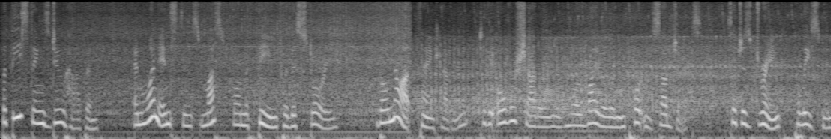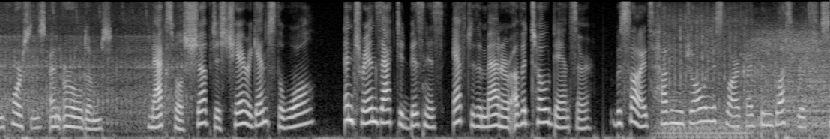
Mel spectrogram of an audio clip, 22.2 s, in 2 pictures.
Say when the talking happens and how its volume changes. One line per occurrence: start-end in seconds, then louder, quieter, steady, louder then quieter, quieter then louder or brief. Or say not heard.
0.0-22.1 steady.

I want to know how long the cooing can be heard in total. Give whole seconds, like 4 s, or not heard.
not heard.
